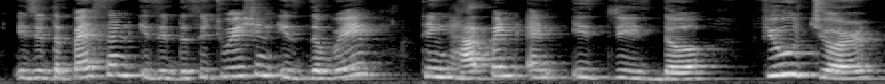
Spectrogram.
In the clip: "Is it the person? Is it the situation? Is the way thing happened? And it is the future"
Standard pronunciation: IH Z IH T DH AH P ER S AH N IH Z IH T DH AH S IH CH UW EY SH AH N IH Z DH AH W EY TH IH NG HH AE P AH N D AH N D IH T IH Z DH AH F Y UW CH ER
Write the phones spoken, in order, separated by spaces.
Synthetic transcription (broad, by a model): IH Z IH T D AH P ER S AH N IH Z IH T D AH S IH CH UW EY SH AH N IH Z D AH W EY T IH NG HH AE P AH N D AH N D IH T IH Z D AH F Y UW CH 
